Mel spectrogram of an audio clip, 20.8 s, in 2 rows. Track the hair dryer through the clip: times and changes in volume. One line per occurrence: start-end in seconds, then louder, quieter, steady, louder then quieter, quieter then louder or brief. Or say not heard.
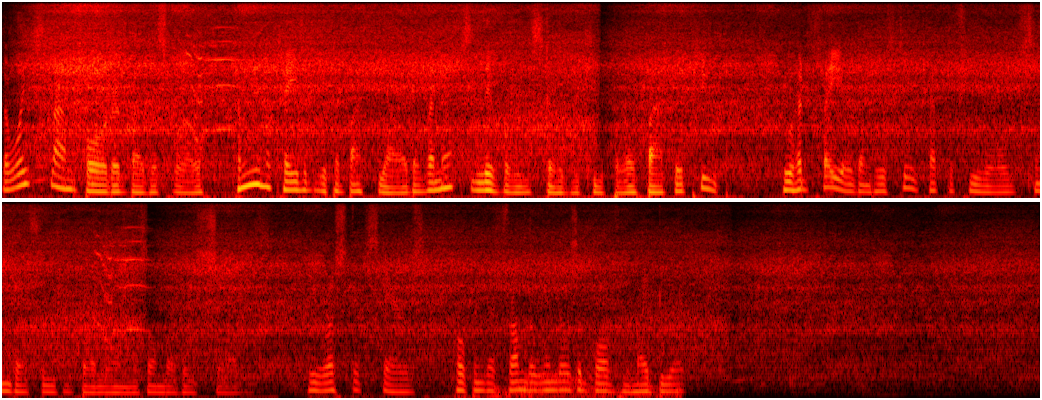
0.0-20.7 quieter.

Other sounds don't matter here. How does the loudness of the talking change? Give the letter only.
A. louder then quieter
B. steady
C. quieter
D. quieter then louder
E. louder
D.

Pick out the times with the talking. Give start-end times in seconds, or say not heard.
0.0-17.2.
